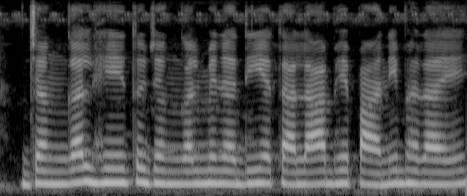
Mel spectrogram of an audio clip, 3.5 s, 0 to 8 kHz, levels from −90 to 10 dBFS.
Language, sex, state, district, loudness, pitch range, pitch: Hindi, female, Bihar, Jamui, -26 LUFS, 190-205 Hz, 195 Hz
